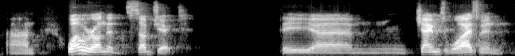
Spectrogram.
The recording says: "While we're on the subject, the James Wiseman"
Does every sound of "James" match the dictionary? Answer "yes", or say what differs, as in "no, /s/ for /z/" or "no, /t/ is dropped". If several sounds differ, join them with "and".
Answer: yes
